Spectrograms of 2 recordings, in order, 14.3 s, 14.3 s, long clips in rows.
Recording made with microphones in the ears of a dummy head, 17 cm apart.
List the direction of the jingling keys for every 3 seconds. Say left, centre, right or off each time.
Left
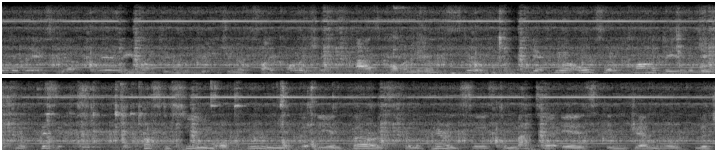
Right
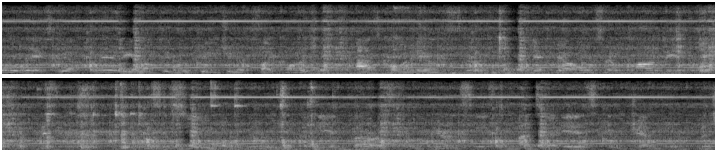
off, centre, right, centre, off.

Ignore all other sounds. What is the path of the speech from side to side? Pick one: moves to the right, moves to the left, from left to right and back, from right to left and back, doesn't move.
moves to the left.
